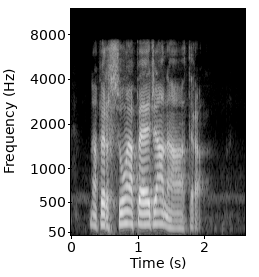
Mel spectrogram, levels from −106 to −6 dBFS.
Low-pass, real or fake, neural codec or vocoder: 7.2 kHz; fake; codec, 16 kHz, 16 kbps, FunCodec, trained on LibriTTS, 50 frames a second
